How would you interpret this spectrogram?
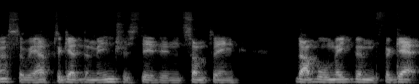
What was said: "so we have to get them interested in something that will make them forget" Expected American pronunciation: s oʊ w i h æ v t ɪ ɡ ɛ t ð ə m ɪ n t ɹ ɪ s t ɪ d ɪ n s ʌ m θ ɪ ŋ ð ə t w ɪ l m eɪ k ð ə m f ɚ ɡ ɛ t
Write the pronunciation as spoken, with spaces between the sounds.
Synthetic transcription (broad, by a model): s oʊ w i h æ f t ɪ ɡ ɛ t ð ə m ɪ n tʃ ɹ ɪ s t ɪ d ɪ n s ʌ m θ ɪ ŋ ð ə t w ɪ l m eɪ k ð ə m f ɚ ɡ ɛ t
